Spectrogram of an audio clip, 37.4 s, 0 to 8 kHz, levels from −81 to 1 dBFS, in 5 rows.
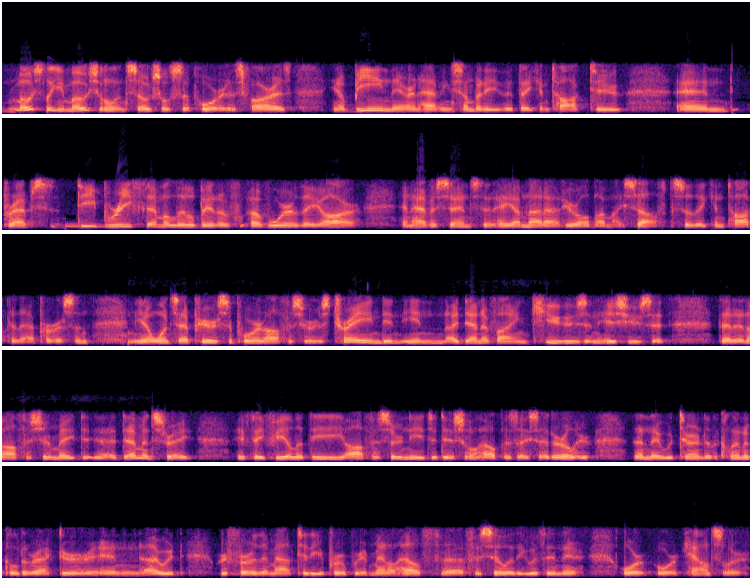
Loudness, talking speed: -15 LUFS, 180 wpm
